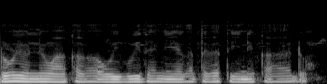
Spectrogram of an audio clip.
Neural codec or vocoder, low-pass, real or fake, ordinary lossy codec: none; 14.4 kHz; real; none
